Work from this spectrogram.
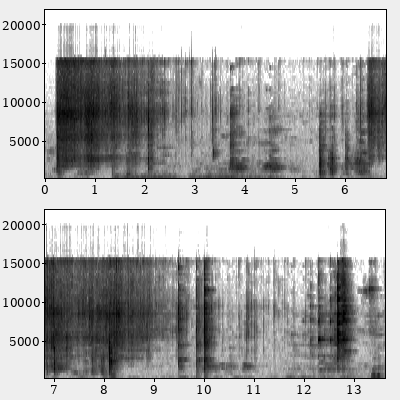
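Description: Healthy diet bhakri flatbread cooking on a pan with a little oil and being flipped: soft, uneven sizzling with repeated scraping and clinking of a spatula against the pan, fairly quiet and close, no talking.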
